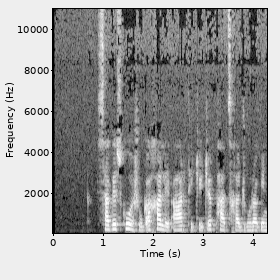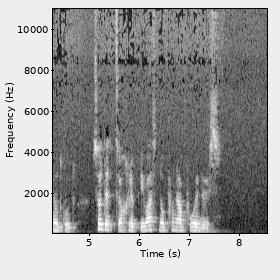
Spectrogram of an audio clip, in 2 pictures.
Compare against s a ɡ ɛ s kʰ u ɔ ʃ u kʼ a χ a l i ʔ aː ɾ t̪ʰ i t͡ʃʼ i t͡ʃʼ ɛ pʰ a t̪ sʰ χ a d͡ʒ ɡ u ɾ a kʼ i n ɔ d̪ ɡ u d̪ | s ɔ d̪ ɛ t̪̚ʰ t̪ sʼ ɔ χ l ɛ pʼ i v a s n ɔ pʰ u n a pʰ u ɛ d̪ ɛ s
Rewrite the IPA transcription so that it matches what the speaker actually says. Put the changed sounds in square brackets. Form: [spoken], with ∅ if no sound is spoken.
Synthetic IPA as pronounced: s a ɡ ɛ s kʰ u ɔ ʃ u kʼ a χ a l i ʔ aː ɾ t̪ʰ i t͡ʃʼ i t͡ʃʼ ɛ pʰ a t̪ sʰ χ a d͡ʒ ɡ u ɾ a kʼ i n ɔ d̪ ɡ u d̪ | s ɔ d̪ ɛ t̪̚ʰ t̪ sʼ ɔ χ l ɛ pʼ i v a s n ɔ pʰ u n a pʰ u ɛ d̪ ɛ s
